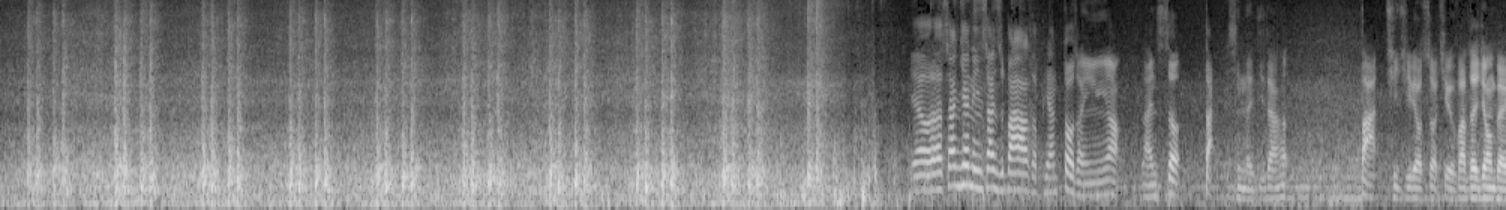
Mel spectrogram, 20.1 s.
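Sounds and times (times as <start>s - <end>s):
train rumble: 0.0s - 20.0s
wheels clacking over rail joints: 0.3s - 14.1s.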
